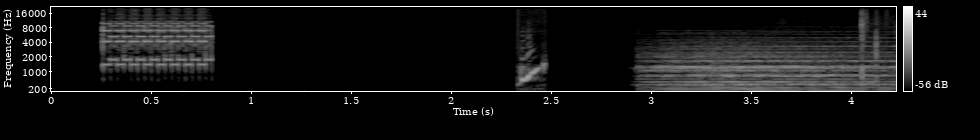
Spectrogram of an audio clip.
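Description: A telephone rings in a short electronic burst, falls silent, then rings again in a longer sustained tone with a brief plop-like blip between, close and clear with no talk over it.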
